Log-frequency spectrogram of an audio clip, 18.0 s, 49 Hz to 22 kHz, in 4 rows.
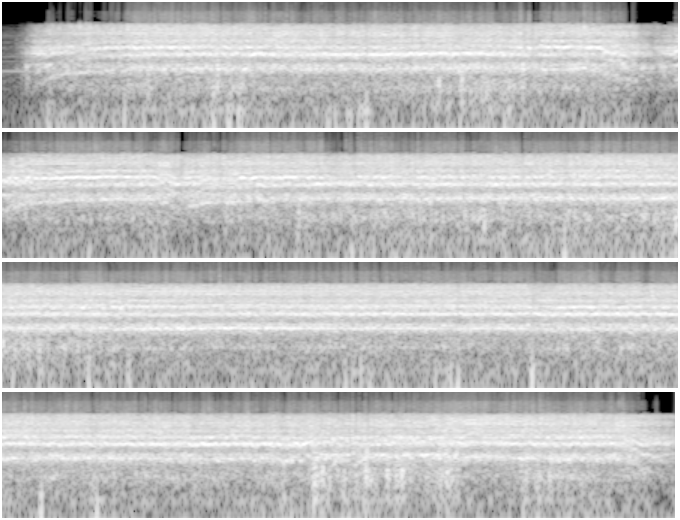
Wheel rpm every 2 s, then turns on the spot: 110, 210, 170, 220, 230, 230, 230, 230, 200.
none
